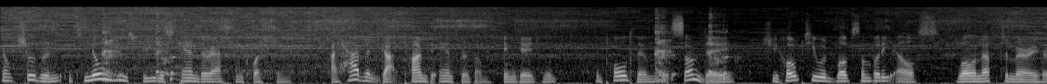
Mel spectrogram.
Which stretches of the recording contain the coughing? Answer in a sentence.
You can hear the coughing from 1.0 to 1.8 s and from 6.5 to 7.3 s.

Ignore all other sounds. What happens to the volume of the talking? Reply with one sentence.
The loudness of the talking goes down, then up.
